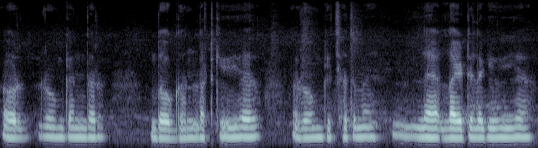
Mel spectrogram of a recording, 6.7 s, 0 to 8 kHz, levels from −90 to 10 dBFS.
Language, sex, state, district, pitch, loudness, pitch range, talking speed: Hindi, male, Uttar Pradesh, Saharanpur, 145 Hz, -20 LUFS, 140-150 Hz, 150 wpm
